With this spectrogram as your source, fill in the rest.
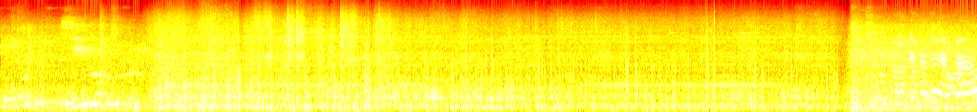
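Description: A passenger train pulls out of Nalhati station in Birbhum district, heard from on board as a steady, loud rolling rumble and clatter that continues without a break, with muffled background voices mixed in.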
